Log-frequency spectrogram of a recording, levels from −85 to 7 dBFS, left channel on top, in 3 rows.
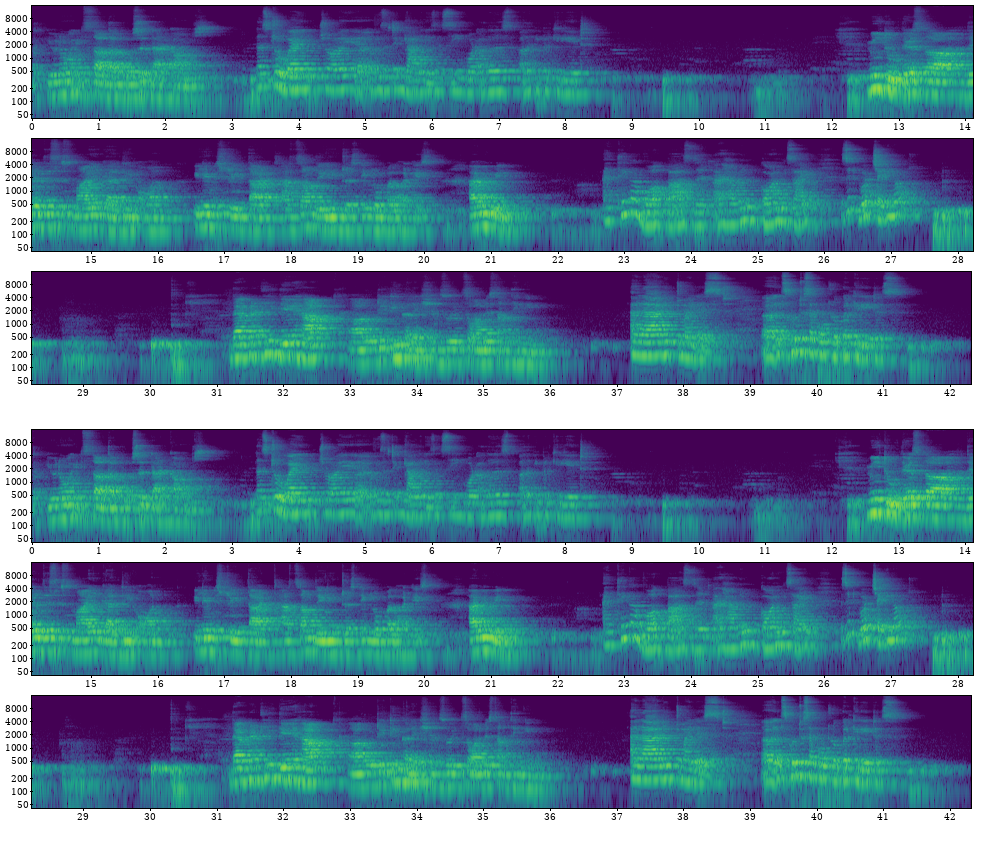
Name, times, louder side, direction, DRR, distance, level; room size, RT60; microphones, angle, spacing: voice 1, 0.0-2.6 10.8-10.9 12.5-16.2 16.5-20.0 20.4-21.4 28.7-29.2 31.1-35.9 38.8-38.9, right 1 dB, 55° right, -5 dB, 2.3 m, -19 dB
voice 2, 1.4-1.8 2.2-2.5 2.9-8.2 9.8-9.9 10.8-11.2 12.2-12.4 19.6-19.7 20.3-20.6 21.9-27.2 27.6-28.2 30.0-30.6 34.6-34.7 37.2-38.7 39.2-42.0, equal, 40° right, -5 dB, 2.4 m, -23 dB
12.0 x 6.3 x 2.8 m, 1.4 s
head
